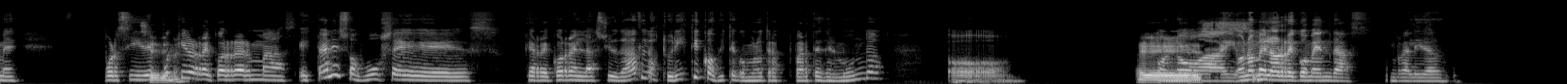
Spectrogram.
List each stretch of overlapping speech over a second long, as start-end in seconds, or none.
11.5-12.8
